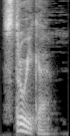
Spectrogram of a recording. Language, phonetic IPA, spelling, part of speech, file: Russian, [ˈstrujkə], струйка, noun, Ru-струйка.ogg
- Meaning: diminutive of струя́ (strujá)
